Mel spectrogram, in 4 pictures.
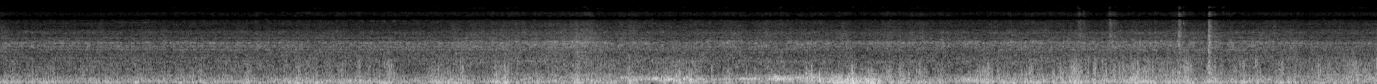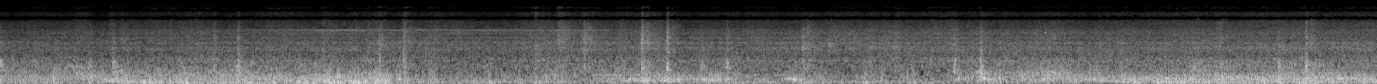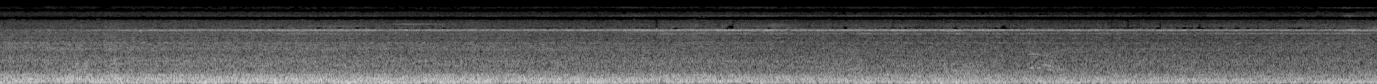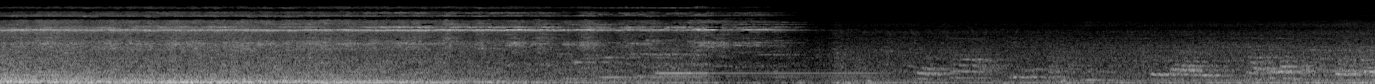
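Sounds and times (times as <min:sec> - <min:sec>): low train rumble: 0:00.0 - 0:55.0
train wheels clacking over rail joints: 0:10.3 - 0:12.7, 0:19.0 - 0:24.3, 0:25.8 - 0:27.3
wheel and brake squeal: 0:28.6 - 0:49.5.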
